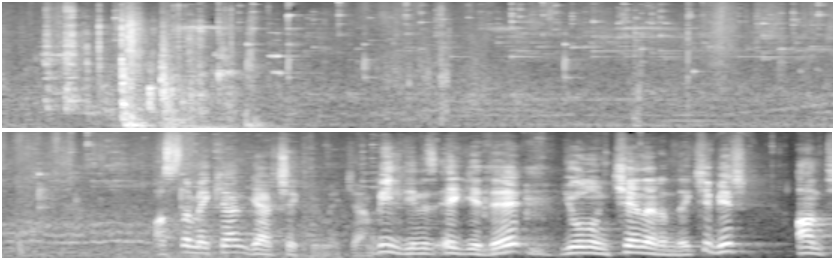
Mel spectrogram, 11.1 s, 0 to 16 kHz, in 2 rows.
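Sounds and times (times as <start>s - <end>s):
hanging chimes tinkling: 0.0s - 9.2s.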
